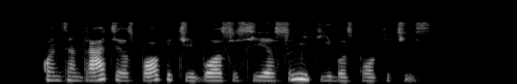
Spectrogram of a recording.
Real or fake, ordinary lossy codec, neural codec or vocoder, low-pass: real; MP3, 64 kbps; none; 7.2 kHz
